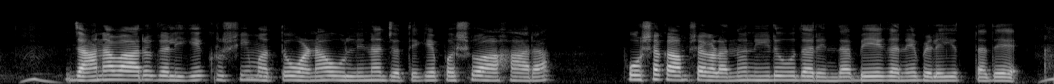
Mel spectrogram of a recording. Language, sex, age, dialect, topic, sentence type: Kannada, female, 25-30, Mysore Kannada, agriculture, statement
